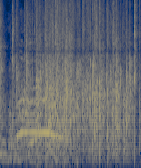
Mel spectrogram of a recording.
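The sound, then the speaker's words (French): Applause from an audience, a dense burst of clapping that begins full and thins toward scattered, uneven claps before fading out at the end. “Merci, je pense que cela méritait une brève ovation.”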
